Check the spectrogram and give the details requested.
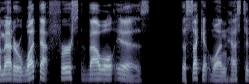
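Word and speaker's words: αι: or an Upsilon for it to be a dipthong so let's take a look at the dip thongs here uh we have the um Alpha eoda DP thong and that will be pronounced I everybody say that with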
